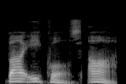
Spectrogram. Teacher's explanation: The Huyen tone starts low mid and falls 21. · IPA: [ɓa˨˩]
